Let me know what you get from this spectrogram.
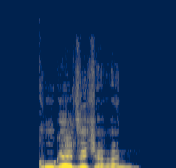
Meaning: inflection of kugelsicher: 1. strong genitive masculine/neuter singular 2. weak/mixed genitive/dative all-gender singular 3. strong/weak/mixed accusative masculine singular 4. strong dative plural
- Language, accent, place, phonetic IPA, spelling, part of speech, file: German, Germany, Berlin, [ˈkuːɡl̩ˌzɪçəʁən], kugelsicheren, adjective, De-kugelsicheren.ogg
